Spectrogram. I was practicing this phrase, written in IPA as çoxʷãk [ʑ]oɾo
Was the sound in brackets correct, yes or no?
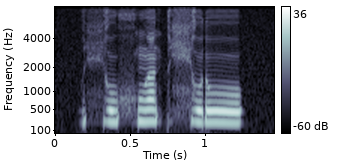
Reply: no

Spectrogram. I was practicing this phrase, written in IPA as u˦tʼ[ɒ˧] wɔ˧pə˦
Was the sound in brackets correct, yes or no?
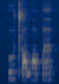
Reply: yes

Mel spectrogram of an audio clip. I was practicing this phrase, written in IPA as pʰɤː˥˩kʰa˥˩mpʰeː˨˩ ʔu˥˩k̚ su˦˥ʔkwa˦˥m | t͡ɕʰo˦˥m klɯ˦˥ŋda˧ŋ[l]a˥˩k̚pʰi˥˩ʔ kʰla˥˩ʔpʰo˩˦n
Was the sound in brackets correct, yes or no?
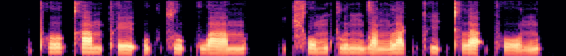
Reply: yes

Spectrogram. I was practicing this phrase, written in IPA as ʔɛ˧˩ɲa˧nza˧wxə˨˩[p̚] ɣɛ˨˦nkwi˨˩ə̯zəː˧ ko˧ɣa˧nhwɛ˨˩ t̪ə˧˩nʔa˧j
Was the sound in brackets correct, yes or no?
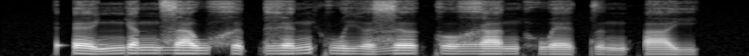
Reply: no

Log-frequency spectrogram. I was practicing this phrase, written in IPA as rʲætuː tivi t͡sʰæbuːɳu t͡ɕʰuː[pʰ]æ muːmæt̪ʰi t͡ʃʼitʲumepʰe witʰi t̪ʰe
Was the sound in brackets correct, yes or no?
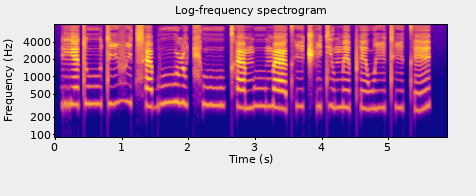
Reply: no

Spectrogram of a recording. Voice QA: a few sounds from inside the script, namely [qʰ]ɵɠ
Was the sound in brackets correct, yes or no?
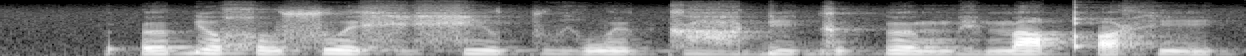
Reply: no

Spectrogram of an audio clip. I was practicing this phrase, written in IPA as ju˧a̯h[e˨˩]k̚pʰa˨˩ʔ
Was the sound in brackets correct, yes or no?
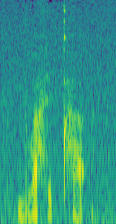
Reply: yes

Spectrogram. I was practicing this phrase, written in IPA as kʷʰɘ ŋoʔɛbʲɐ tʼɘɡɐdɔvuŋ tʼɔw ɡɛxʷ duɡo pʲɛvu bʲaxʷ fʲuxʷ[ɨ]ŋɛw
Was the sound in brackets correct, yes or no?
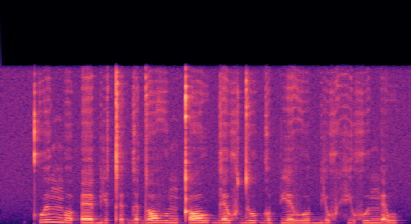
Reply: yes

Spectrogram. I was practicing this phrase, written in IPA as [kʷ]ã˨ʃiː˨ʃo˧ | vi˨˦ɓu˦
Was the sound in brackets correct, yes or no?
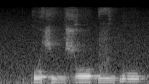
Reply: yes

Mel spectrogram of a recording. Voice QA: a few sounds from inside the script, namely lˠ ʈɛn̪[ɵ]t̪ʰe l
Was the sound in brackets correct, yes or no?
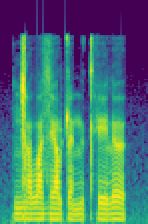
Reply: yes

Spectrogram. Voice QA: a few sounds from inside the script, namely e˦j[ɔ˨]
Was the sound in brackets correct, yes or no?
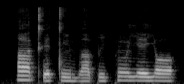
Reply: no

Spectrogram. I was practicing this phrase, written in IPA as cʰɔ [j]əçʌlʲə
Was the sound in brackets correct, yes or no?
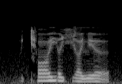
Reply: yes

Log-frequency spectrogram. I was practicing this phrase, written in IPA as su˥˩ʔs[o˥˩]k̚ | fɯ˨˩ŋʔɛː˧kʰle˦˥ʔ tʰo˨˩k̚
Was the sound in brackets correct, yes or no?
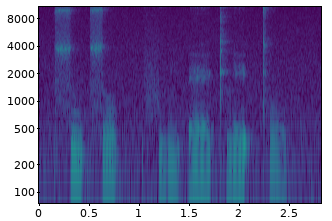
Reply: yes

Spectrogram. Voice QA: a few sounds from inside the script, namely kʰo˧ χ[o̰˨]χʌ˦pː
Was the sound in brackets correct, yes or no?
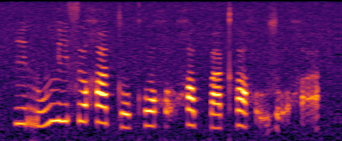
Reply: no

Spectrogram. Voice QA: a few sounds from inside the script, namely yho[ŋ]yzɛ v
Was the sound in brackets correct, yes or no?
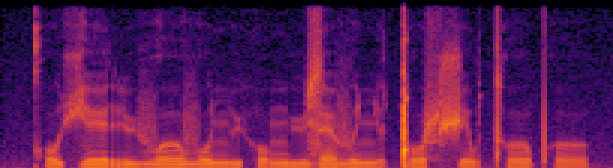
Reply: yes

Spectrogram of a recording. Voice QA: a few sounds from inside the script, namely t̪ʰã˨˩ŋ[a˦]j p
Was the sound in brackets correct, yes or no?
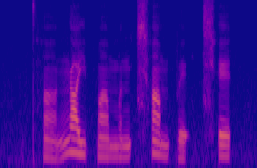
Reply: no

